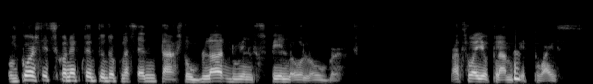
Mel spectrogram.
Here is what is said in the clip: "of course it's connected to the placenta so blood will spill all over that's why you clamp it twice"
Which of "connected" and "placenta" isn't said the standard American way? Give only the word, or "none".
none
